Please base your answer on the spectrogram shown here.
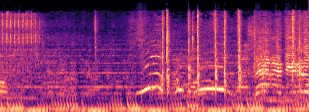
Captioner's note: applause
